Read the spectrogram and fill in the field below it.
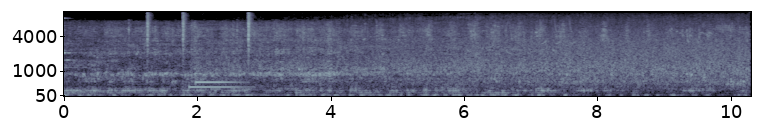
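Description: A bike trainer whirs in a low, pulsing drone as a rider pedals hard.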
